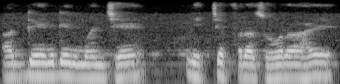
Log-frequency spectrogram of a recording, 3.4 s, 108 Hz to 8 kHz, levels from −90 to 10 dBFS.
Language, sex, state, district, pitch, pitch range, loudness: Hindi, male, Uttar Pradesh, Shamli, 150 Hz, 145-160 Hz, -14 LUFS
